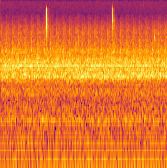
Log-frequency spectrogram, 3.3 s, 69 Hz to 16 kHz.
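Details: 1998 Honda CR-V with student-installed fault, misfire code set: low idle with uneven beat and a stumble about three times a second; single cylinder misfire, fuel trims barely changed.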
